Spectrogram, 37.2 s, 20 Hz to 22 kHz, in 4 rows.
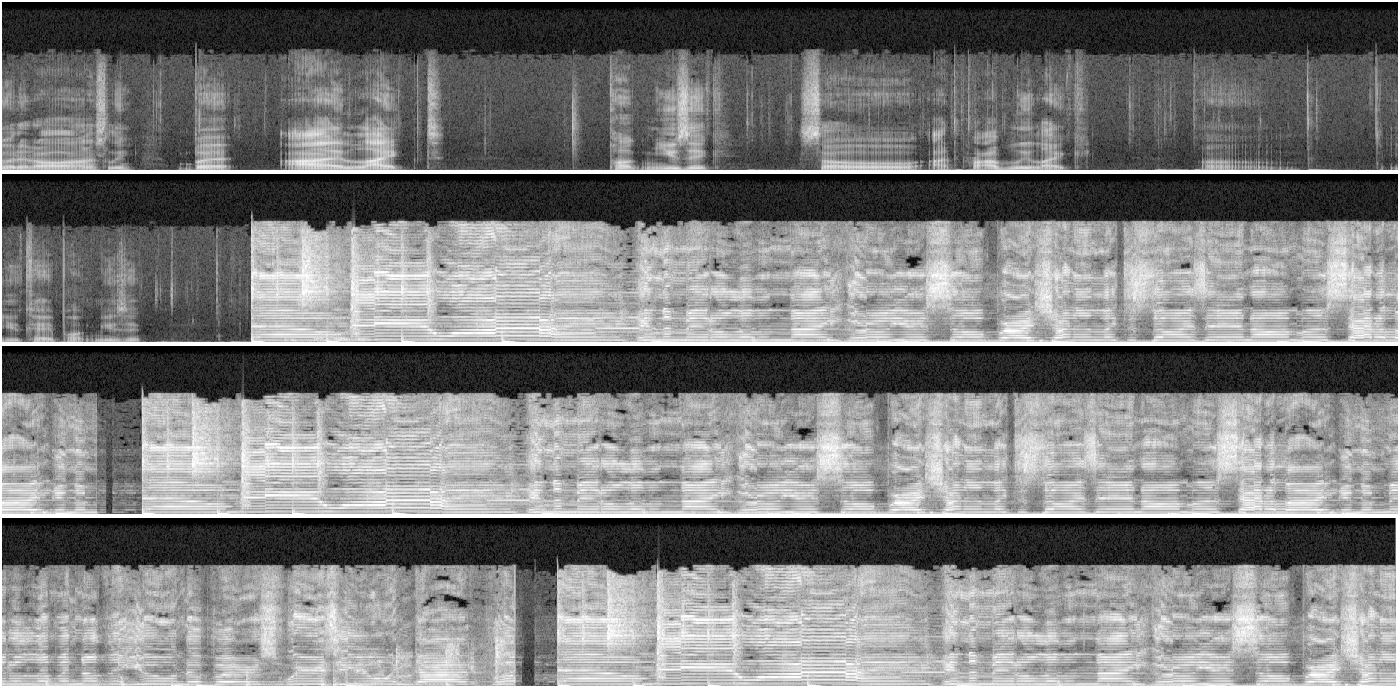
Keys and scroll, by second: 6.1-8.6 typing, 10.3 typing, 15.0-16.8 typing, 18.6 typing, 25.4-26.8 typing, 30.7 typing, 35.1 ctrl+super+w.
